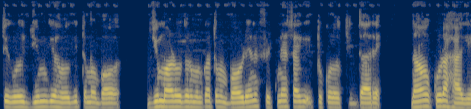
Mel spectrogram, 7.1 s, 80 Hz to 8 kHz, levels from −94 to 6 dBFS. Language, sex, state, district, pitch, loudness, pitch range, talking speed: Kannada, male, Karnataka, Bijapur, 140 Hz, -17 LUFS, 130-150 Hz, 155 wpm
